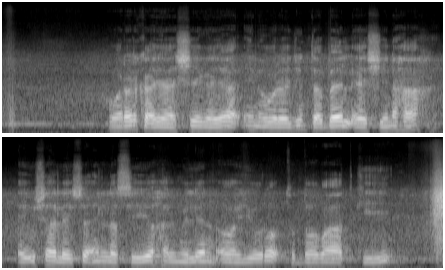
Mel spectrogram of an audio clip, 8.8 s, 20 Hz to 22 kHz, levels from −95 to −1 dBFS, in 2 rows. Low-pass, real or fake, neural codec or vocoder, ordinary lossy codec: 19.8 kHz; real; none; none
